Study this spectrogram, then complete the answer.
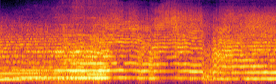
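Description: A race car engine roars loudly as the car speeds past and shifts gears.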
